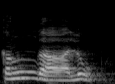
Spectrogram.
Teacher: ಅನುಸ್ವಾರ ಅಕ್ಷರದ ಮುಂದಿನ ಅಕ್ಷರ ಗ ಇದೆ. ಹಾಗಾಗಿ ಇದು ङ ಆಗುತ್ತೆ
